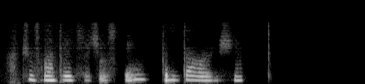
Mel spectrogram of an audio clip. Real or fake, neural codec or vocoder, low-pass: fake; codec, 44.1 kHz, 0.9 kbps, DAC; 7.2 kHz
